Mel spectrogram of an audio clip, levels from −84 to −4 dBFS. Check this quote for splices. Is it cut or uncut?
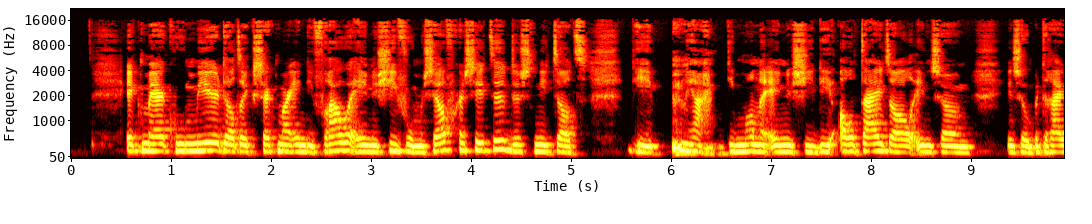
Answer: uncut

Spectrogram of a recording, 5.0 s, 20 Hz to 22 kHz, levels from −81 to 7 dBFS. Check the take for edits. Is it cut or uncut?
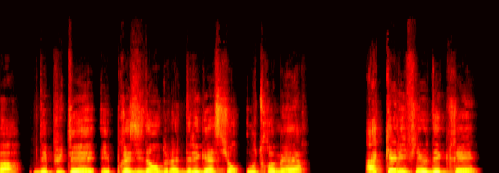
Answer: uncut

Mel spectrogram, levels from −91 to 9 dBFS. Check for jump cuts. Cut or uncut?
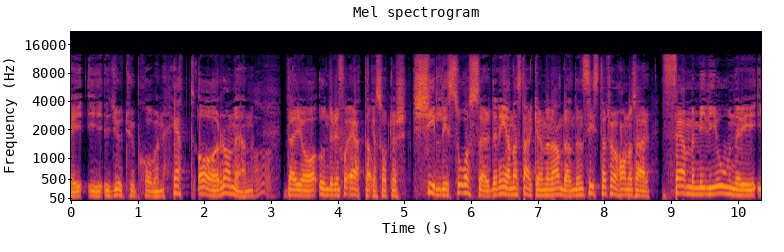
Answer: cut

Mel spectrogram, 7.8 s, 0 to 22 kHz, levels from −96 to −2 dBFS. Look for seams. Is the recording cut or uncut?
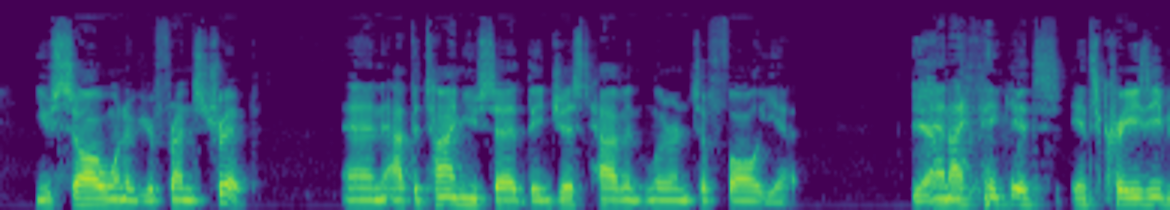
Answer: uncut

